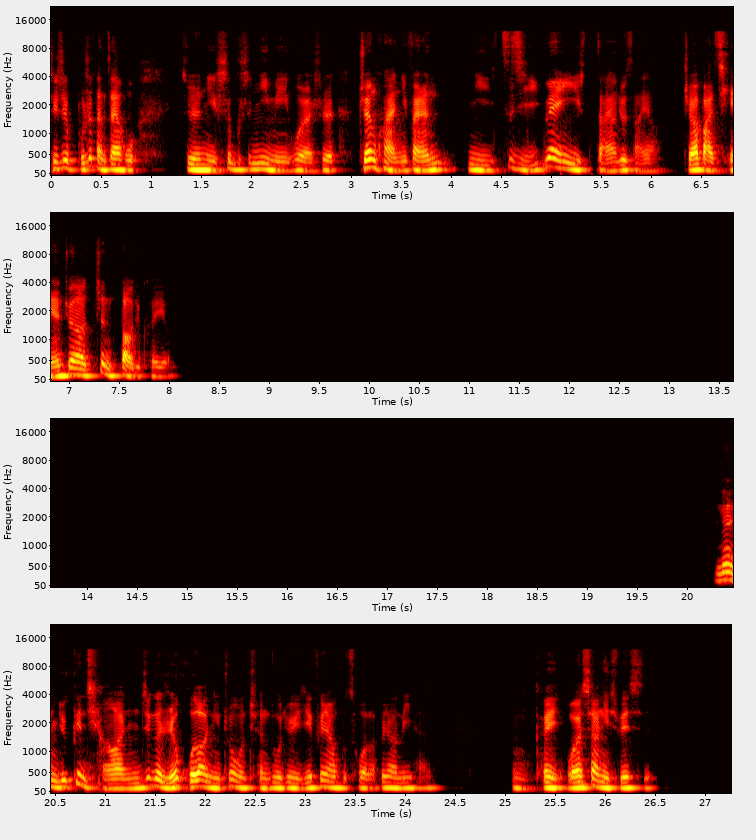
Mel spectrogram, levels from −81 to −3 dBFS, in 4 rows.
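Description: From 3.91 to 5.49 s, late-arriving packets kept draining the jitter buffer, causing repeated stalls (stutter): nine held-over pauses up to 60 ms, making the speech drag and stutter.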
